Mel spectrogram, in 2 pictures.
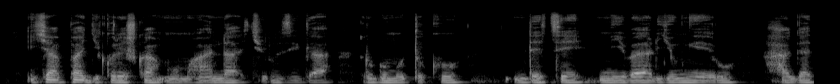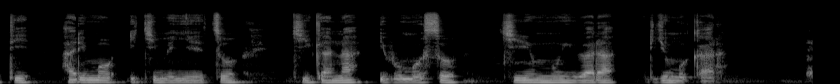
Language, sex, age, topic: Kinyarwanda, male, 18-24, government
